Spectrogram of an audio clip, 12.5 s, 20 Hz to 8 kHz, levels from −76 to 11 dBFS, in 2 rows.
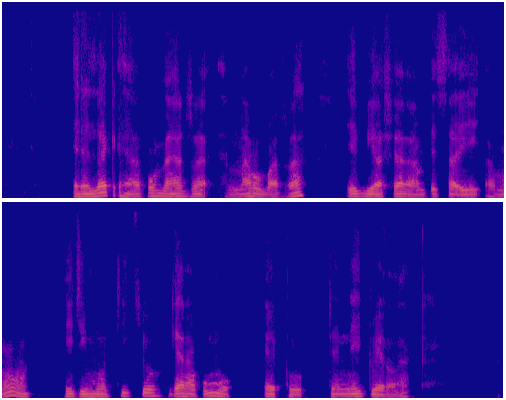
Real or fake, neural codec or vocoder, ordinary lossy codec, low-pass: fake; codec, 16 kHz, 4 kbps, FreqCodec, smaller model; none; none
